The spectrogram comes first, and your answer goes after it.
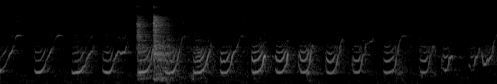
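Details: Pet guinea pig calling with a quick run of high squeaky whistles, each sweeping upward, about three a second, interrupted by a short rustling burst.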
